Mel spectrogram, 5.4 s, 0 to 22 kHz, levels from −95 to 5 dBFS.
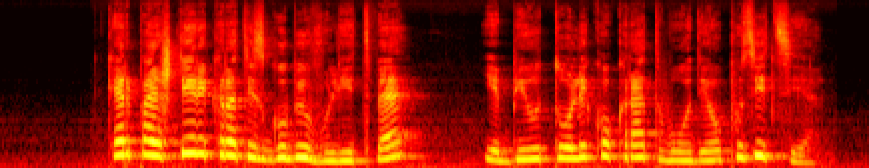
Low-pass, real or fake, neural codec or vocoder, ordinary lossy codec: none; real; none; none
